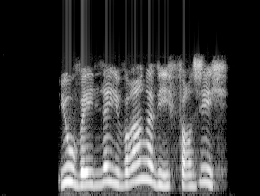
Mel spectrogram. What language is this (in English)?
Kabyle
